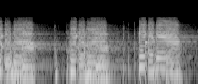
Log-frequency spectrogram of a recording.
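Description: Three quick bursts of distorted electric guitar from a song's solo: clipped, staccato lines mixing fretted notes with ringing open strings, separated by brief pauses.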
